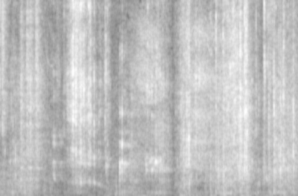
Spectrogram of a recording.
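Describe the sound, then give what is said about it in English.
Loud crunching of regular Lay's potato chips being bitten and chewed. There are many crisp, crackling bursts in quick succession with no talking. “These, of course, these are a classic for me. Regular Lay's, here we go.”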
